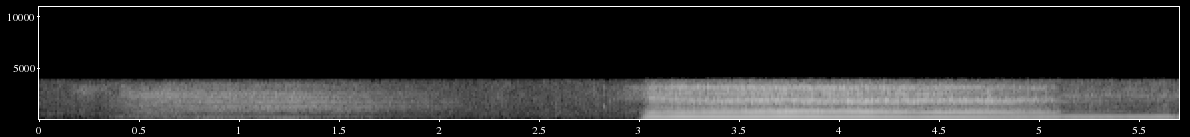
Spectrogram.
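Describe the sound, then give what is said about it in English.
Deep breathing in a guided meditation: a soft, airy inhale lasting about two seconds, then a loud, sustained low voiced tone on the exhale that holds steady and eases slightly near the end. “So take some deep breaths.”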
